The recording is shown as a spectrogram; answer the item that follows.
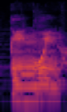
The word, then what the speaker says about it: pingüino: This u is not pronounced except in the case of some exceptions. For example: pingüino (penguin).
